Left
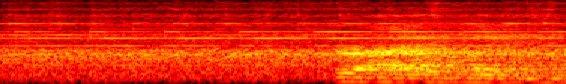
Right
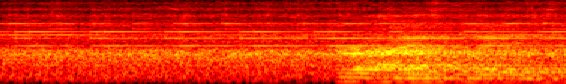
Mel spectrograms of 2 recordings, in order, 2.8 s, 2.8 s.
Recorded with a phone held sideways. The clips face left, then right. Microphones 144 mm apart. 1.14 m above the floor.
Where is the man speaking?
10° left (ahead or behind), 1.1 m.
